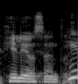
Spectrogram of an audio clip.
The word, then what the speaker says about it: הליוסנטריק: הוא נקרא, איך מבטאים את זה? הליוסנטריק? – הליוסנטריק.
